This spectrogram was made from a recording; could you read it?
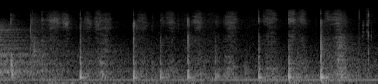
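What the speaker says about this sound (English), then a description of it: "You can go to write here computer account." A pen writes ledger account headings by hand on paper, making a close scratching rub broken by regular tapping strokes, with a faint steady hum beneath and no one talking.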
